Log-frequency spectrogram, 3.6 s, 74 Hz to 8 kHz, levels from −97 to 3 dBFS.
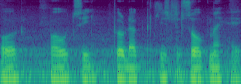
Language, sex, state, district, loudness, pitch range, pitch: Hindi, male, Uttar Pradesh, Budaun, -30 LUFS, 95-120 Hz, 95 Hz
